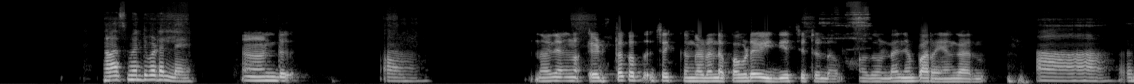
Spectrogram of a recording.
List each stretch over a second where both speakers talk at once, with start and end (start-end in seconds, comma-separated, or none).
none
